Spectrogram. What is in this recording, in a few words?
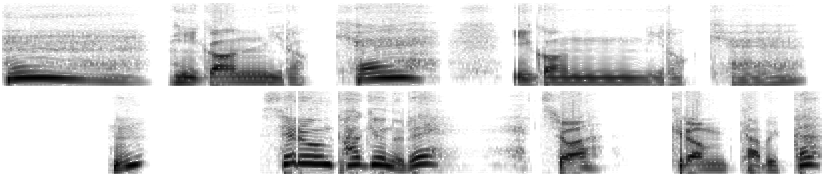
Vox, kr; Evan; kingsraid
